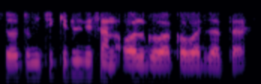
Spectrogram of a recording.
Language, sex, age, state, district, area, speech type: Goan Konkani, male, 18-30, Goa, Quepem, rural, conversation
